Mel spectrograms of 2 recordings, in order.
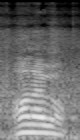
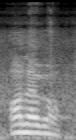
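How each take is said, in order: Both takes have the same delivery.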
